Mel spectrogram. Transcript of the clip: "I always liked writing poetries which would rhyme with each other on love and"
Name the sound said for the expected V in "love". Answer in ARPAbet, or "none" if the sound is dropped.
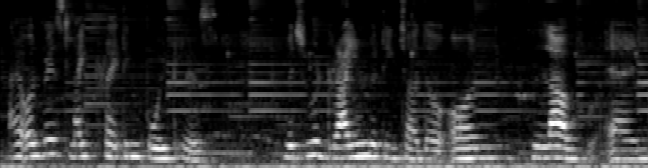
V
